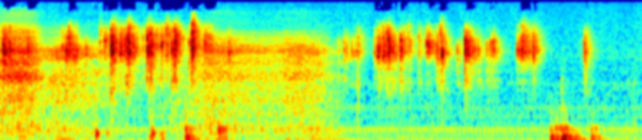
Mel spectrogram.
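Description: Five dice clatter and rattle together in a rapid, dense burst as they are rolled for a strength roll, pause briefly, then tumble and click again across a hard surface, fairly loud with no talking.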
